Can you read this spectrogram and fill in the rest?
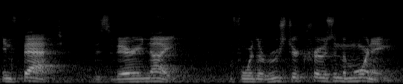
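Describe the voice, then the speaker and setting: A man's voice: medium pitch, normal speed, bright, forceful tone, lightly acted. A man reading the part of Jesus, a grave and sorrowful teacher, in a reader's theater performance of scripture. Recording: echoey room, faint background noise.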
